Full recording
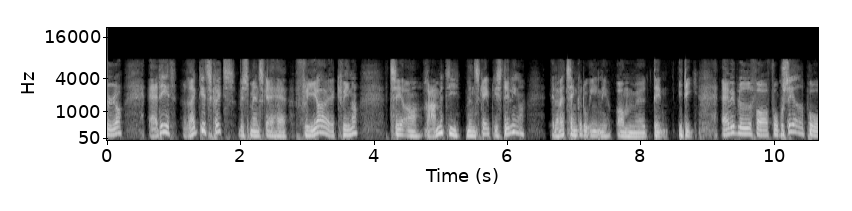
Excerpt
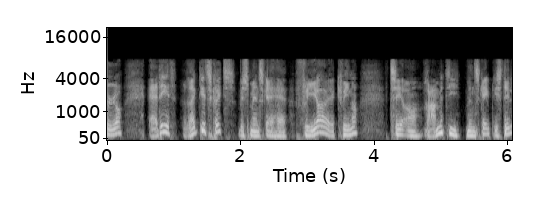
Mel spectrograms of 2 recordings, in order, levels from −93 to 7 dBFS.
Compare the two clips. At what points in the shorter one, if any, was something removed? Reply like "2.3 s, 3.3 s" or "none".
none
